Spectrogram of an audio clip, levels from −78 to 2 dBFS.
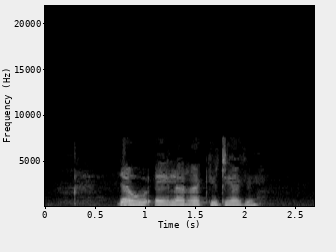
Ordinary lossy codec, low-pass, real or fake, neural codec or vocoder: AAC, 24 kbps; 19.8 kHz; real; none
